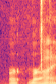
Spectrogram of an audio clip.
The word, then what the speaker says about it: Mirai: Largely because he had, is it pronounced Mirai? Mirai?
